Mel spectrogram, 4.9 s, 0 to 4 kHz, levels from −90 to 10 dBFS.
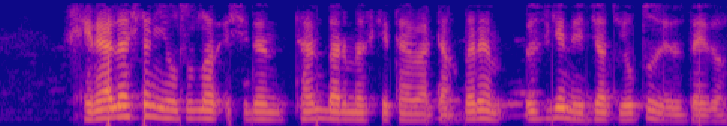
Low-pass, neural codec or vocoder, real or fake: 3.6 kHz; none; real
